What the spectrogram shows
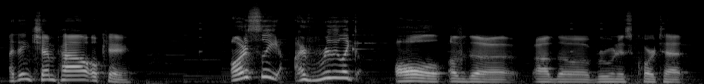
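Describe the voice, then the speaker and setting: Casting: male game streamer, higher-pitched voice, excitable casual chat full of slang and repeated phrases, music underneath.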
